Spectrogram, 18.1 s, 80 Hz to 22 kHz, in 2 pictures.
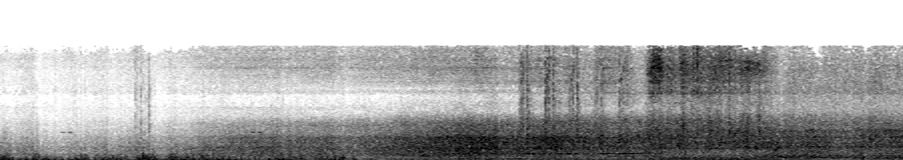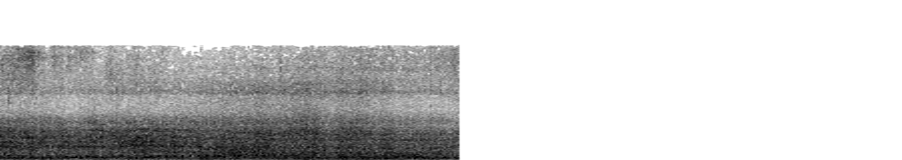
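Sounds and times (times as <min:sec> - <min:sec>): diesel train passing at speed: 0:00.0 - 0:13.6
rumble of wheels on rail: 0:00.0 - 0:13.6.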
